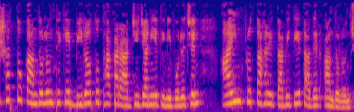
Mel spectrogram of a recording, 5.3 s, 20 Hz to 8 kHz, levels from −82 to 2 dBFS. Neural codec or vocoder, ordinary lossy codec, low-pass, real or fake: none; none; 7.2 kHz; real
